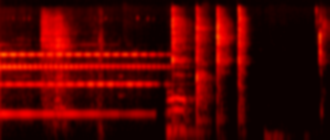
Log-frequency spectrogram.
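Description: A steady ringing tone with several overtones that stops suddenly about halfway through. It is followed by a brief voice and four quick, sharp clicks.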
